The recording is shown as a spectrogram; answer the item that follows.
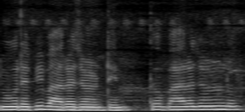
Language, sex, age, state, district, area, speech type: Odia, female, 18-30, Odisha, Mayurbhanj, rural, spontaneous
